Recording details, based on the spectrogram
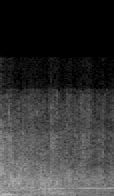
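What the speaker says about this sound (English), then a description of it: "So round of applause for that." A short burst of audience clapping during a live crypto talk show, loud and dense for about a second before thinning slightly.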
